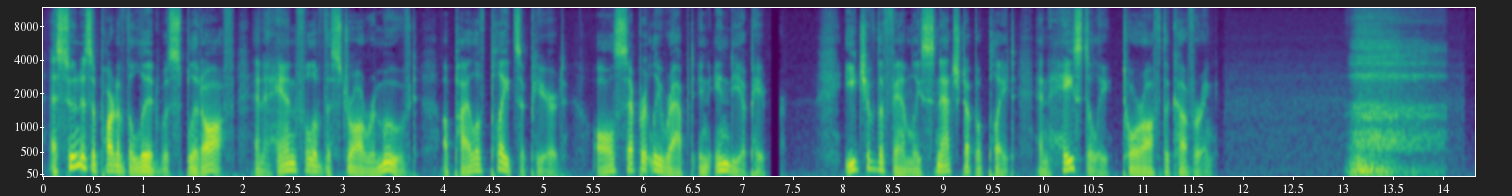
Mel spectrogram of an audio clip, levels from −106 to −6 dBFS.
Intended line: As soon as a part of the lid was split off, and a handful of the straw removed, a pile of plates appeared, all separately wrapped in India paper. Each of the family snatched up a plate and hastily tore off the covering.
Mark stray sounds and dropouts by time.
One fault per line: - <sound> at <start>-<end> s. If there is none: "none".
- dropout at 7.3-7.4 s
- sigh at 13.0-14.0 s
